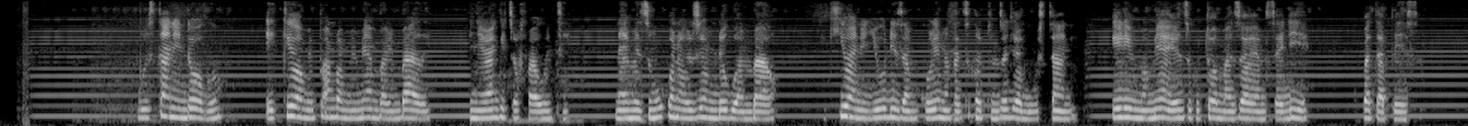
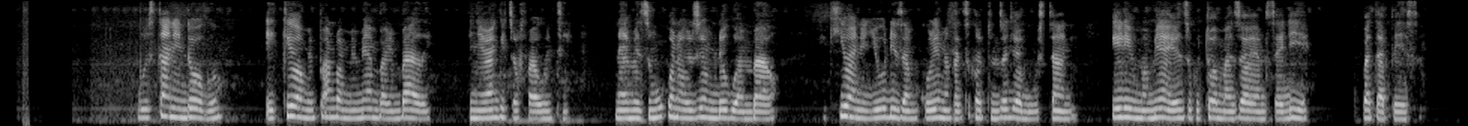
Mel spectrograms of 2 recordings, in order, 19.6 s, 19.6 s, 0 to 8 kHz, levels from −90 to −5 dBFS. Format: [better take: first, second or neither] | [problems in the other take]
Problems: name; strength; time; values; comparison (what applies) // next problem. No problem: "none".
second | background sound (Bowed string instrument); 19 dB below the speech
